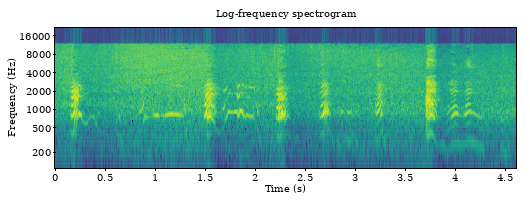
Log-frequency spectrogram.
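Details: Siberian Husky named Raign losing its temper at a ball or balloon, giving a rapid string of sharp yelps and wavering, whiny cries that bend up and down in pitch, over a steady background hiss.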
